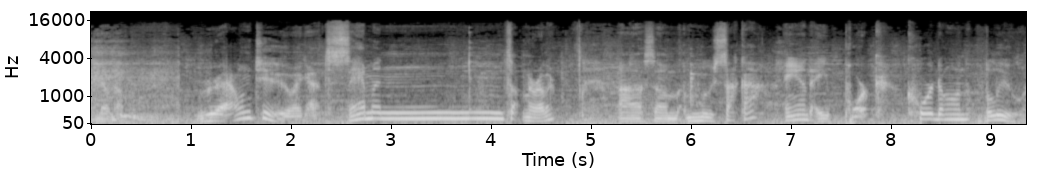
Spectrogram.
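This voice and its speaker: Chatty man vlogging over loud music. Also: fairly high pitch. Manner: chatty, playful, lists food items aloud. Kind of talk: casual travel vlog narration. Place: cruise ship buffet, decks and theater. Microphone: handheld camera.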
